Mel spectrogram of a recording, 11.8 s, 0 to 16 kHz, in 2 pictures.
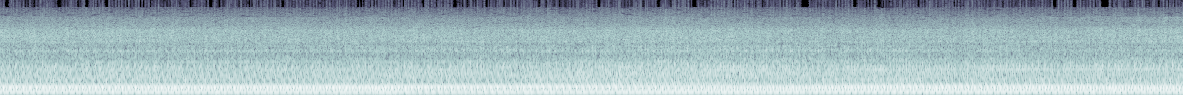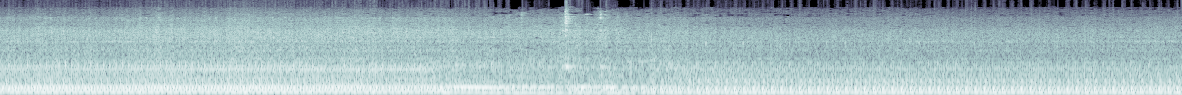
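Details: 1975 Harley-Davidson XLH Ironhead Sportster, freshly rebuilt and basically stock, on a test ride with the camera clipped to the rider: steady, even V-twin lope with firm low rumble, brief throttle change near the end, no knocks or misses; healthy.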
